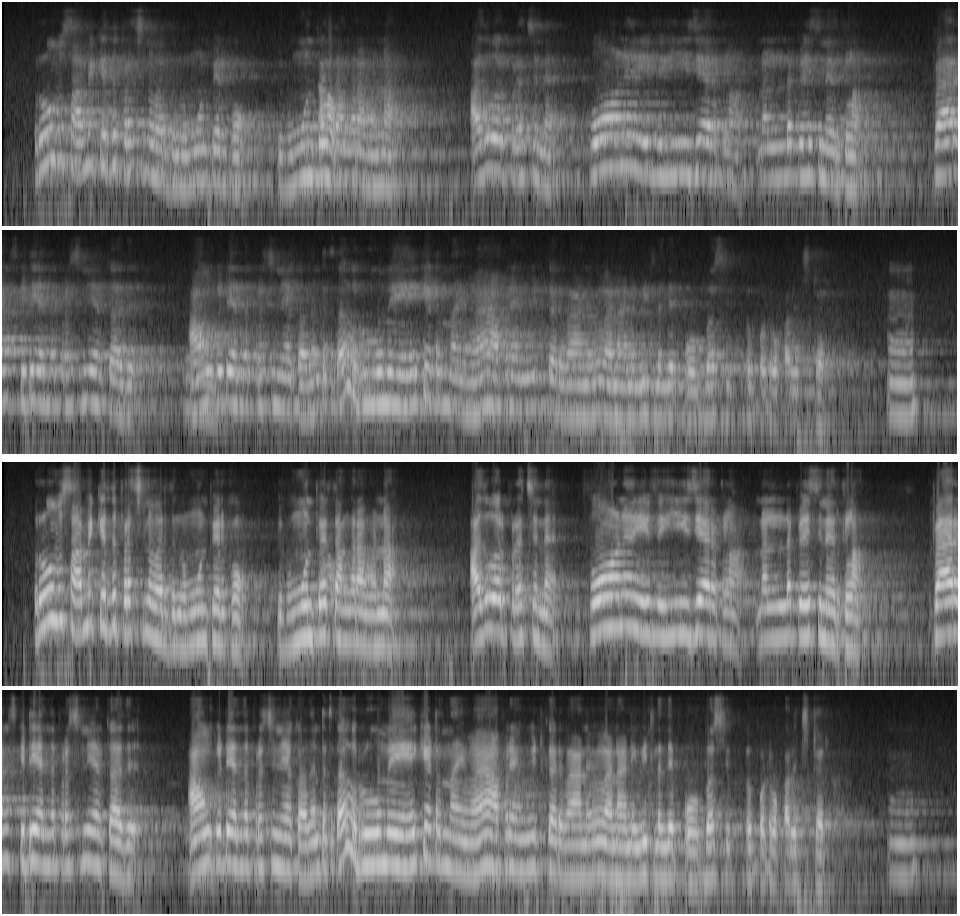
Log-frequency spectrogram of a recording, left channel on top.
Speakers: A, on the right; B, on the left.
A: ரூம் சமைக்கிறது பிரச்சன வருதுங்க மூணு பேருக்கு இப்ப மூணு பேர்
B: ஆ
A: தங்குறாங்கன்னா அது ஒரு பிரச்சன போனா ஈஸி ஈஸியா இருக்கலா நல்லா பேசிட்னு இருக்கலா பேரண்ட்ஸ்கிட்டயு எந்த பிரச்சனையு இருக்காது
B: ம்
A: அவுங்ககிட்ட எந்த பிரச்சனையு இருக் கதன்டுதுக்காக ரூமேயே கேட்டிருந்தா அப்புறோ எங்க வீட்டுக் க்காரு வேணவே வேணா நீ வீட்டுல இருந்தே போ பஸ் போட்டு உக்காரச்சுட்டரு
B: உம்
